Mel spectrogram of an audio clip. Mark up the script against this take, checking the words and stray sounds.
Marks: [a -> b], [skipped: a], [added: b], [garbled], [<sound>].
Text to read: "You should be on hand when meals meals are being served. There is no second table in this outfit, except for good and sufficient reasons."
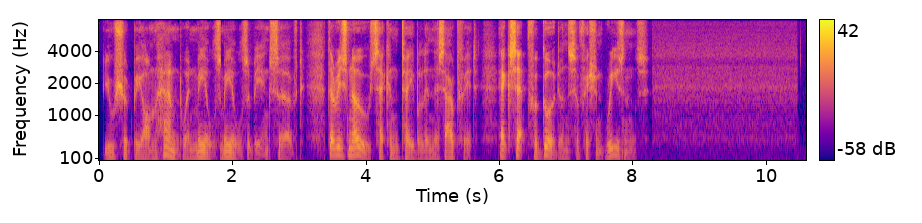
"You should be on hand when meals meals are being served. There is no second table in this outfit, except for good and sufficient reasons."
